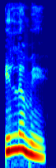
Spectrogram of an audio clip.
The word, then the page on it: ಇಲ್ಲಮೆ: illame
